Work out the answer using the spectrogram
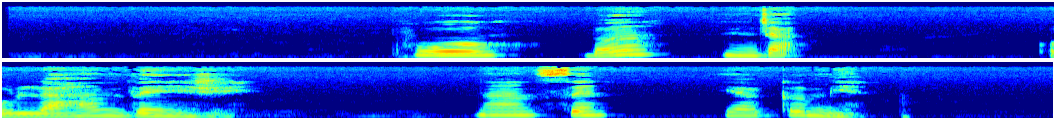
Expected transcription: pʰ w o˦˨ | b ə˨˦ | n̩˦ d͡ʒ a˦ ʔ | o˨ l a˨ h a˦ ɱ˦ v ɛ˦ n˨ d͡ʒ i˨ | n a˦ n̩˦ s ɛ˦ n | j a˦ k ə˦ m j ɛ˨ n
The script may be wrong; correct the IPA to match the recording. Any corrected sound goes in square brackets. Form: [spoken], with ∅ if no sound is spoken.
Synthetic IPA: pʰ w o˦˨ | b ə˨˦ | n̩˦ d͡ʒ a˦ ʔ | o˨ l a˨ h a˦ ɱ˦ v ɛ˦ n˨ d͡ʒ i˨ | n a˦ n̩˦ s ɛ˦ n | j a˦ k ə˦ m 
